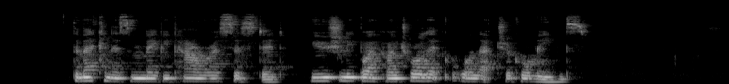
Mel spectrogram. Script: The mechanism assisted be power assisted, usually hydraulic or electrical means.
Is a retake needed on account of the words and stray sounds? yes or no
yes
